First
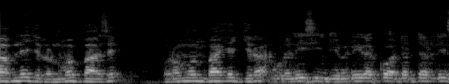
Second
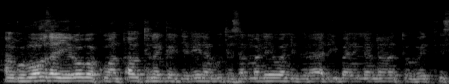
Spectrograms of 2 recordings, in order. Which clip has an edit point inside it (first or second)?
first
